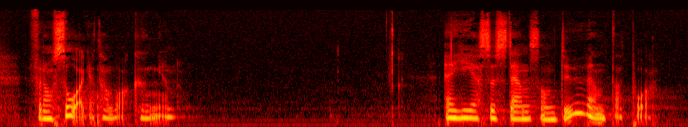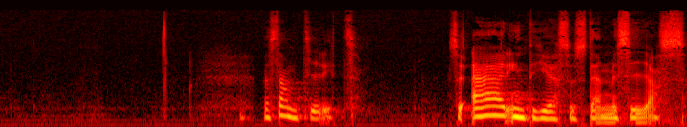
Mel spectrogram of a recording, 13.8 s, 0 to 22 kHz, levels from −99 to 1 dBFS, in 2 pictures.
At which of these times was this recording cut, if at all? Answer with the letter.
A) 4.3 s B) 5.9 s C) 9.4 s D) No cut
C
